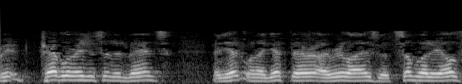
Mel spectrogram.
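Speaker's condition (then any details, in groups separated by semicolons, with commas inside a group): Parkinson's; wakes up around 3 am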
